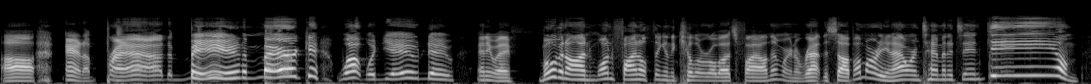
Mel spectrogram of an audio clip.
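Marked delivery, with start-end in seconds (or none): 0.0-4.6 slow, lightly put-on proud American; slow sarcastic patriot voice; mock patriot. 9.8-10.8 high, sudden frustrated yelp; squeaky exasperated damn; exclamation. Real, not acted. Frustrated outburst.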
